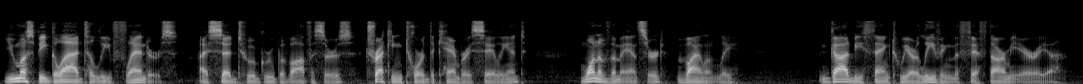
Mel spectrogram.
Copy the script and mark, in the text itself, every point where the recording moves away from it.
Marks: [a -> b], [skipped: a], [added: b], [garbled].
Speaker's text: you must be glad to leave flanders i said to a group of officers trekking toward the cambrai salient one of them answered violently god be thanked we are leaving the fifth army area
you must be glad to leave flanders i said to a group of officers trekking toward the cambrai salient one of them answered violently god be thanked we are leaving the fifth army area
